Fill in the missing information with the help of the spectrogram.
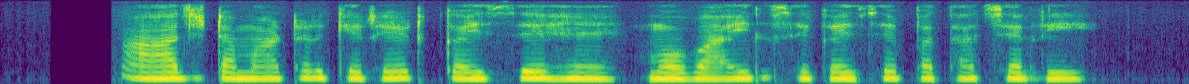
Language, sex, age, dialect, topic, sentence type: Magahi, female, 18-24, Western, agriculture, question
